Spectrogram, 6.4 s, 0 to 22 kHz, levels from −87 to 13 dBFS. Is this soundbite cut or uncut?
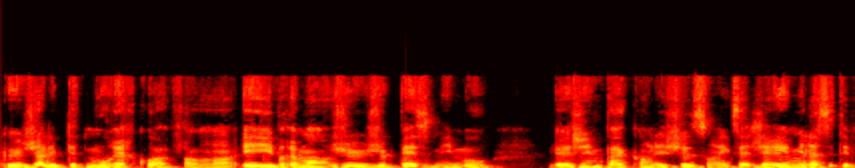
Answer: cut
